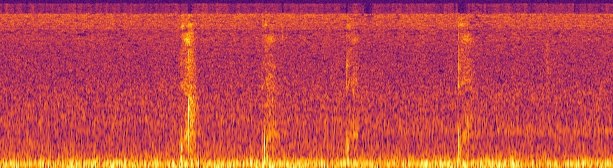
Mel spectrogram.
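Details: Pet dog Eungsuni squeaking in its sleep, the occasional 'ppyok ppyok' noises it makes while sleeping: four short, faint, sharp squeaks about a second apart over a steady low hum in a quiet indoor room.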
